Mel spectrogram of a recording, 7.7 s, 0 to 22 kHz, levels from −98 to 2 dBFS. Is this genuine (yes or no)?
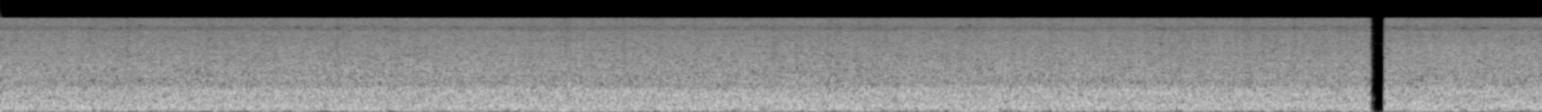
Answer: no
